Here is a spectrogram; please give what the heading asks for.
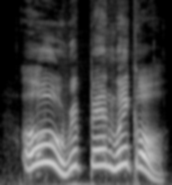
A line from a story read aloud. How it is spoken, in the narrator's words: exclaimed two or three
